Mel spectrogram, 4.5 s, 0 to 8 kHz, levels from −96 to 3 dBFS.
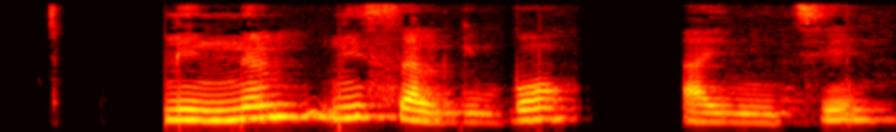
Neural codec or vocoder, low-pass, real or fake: vocoder, 44.1 kHz, 128 mel bands every 256 samples, BigVGAN v2; 7.2 kHz; fake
